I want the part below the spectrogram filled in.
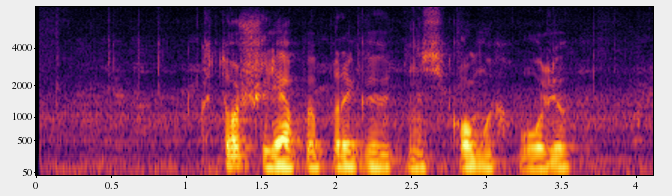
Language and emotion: Russian, neutral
